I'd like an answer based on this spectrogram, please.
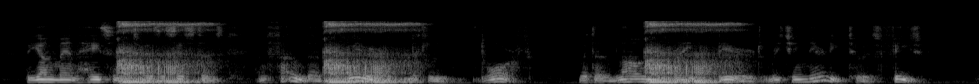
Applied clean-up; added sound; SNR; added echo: none; Animal; -2 dB; reverberation time 0.3 s.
